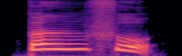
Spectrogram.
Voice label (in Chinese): "奔赴", Chinese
